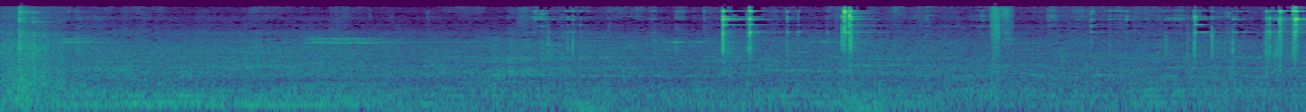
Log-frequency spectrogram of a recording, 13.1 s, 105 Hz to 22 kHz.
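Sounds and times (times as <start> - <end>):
metal tools clinking: 5.2 - 6.1, 6.8 - 9.0, 10.6 - 13.0.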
